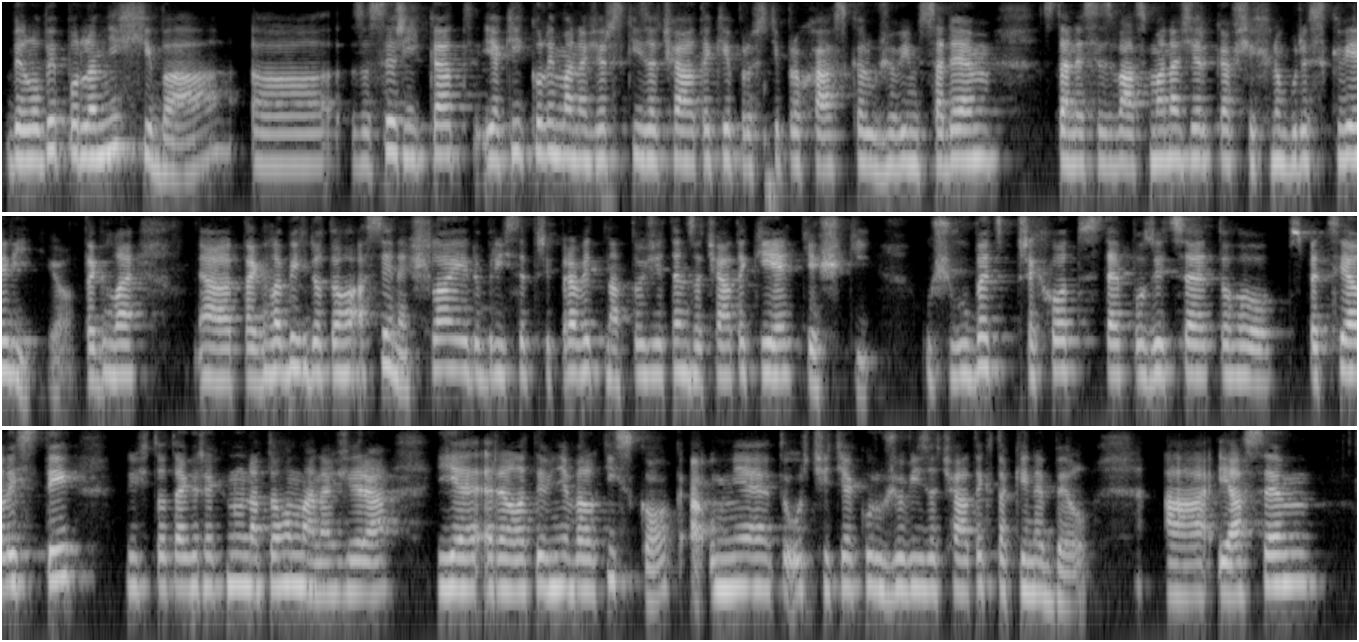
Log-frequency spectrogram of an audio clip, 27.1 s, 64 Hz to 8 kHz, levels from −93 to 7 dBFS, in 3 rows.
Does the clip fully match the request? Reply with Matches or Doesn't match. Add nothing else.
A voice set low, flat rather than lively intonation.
Doesn't match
